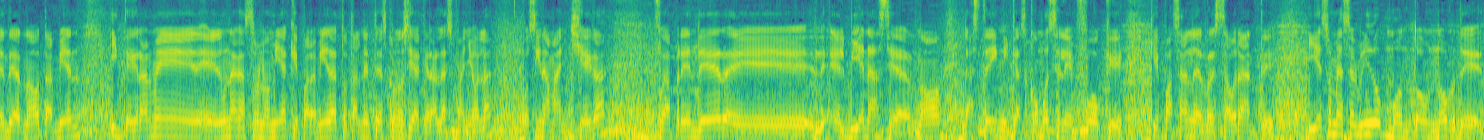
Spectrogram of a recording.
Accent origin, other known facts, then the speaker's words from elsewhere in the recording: Colombia; Soy un colombiano apasionado de mi país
